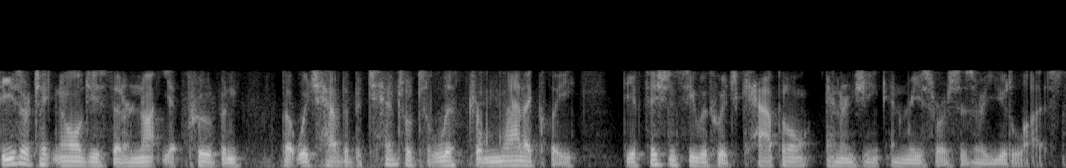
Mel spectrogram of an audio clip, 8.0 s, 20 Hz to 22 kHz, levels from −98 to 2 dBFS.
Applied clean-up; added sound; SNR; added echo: neural separator model SepFormer DNS4.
